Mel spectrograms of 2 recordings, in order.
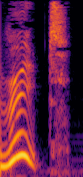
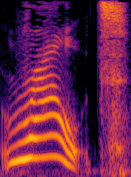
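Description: First: It is said with a British accent. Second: It is said with a North American accent.

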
